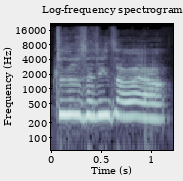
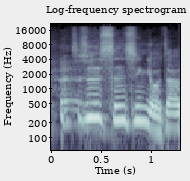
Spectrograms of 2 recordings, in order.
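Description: First: Cracking, strained protest. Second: Strained cracking insistence. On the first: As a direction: voice cracks high on 这. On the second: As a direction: voice breaking high on 是. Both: Real, not acted. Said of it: "原来是你有破音".

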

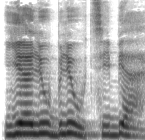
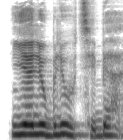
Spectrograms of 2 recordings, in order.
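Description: First: Inner cry. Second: Thought aloud. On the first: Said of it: "кричала моя душа". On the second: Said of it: "думала я". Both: Acted.

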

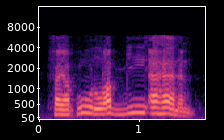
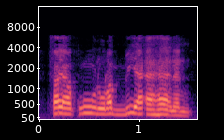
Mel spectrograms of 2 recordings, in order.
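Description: First: Said in the usual way. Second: "ربي" as "rabbiya" before "أهانن"; don't stretch "ربي", end it in -ya; open yaa. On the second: Shown as a demonstration. ("ربي" بفتح الياء) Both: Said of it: "قرأ قالون بفتح ياء ربي".

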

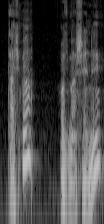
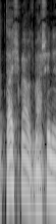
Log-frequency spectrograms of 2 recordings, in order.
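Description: First: "Taśma? Od maszyny?" softly, each part rising with a pause between; pondering questions. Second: Said in the usual way. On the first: A narrator's reading. Narrator puzzling over a clue, softly rising "Taśma? Od maszyny?". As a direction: wonder softly, lifting "Taśma?" and then "maszyny?".

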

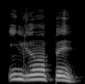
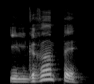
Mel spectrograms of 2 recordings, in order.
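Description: First: "il grimpait" lifted much higher than usual; climbing pitch. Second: Said in the usual way. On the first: A narrator's reading. Narrator follows the lift climbing ever upward, "il grimpait" pitched high.

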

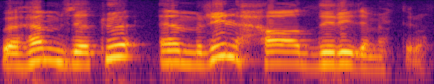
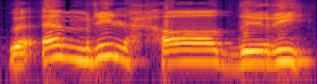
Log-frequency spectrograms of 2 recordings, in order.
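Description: First: Hemzetü emril hadiri read as a construct, stress on emril; the correct reading of emril hadiri, spelled out clearly. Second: Emril hadiri read in the genitive, with the case ending on hadiri; echoing the student's wrong emril hadiri; genitive misreading. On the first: Shown as a demonstration. Teacher models the correct reading for the student. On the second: Retold or imitated. Teacher repeats the student's genitive misreading to correct it. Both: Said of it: "O mecrur okuyorsun".

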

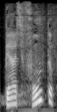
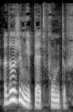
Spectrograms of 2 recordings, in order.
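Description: First: Slow, disbelieving rising question; stunned echo. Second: Said in the usual way. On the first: A narrator's reading. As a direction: repeat the sum in shock, drawn out. Mother echoes shocked sum. (медленно, ошеломлённо) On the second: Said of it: "С мисс Броуди чуть не сделалась истерика".

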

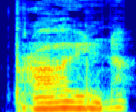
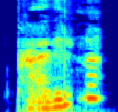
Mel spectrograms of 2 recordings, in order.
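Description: First: Soft, low, level "Правильно"; self-answering tune. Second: Soft "правильно" rising into a question; questioning tune. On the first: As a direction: confirm "Правильно" quietly, without any rise. Masha answers her own question. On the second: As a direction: ask "правильно" quietly, lifting the end. Masha asks, then answers herself. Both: A narrator's reading.

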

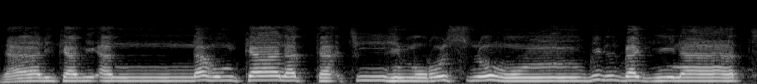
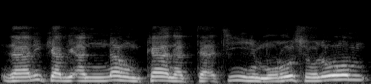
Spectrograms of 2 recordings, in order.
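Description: First: Slow chant, رسلهم said "rusluhum"; vowelless sin. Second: Said in the usual way. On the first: Shown as a demonstration. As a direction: close the s of رسلهم with no vowel after it. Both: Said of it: "أسكن السين هكذا".

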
